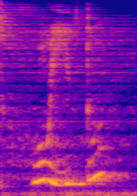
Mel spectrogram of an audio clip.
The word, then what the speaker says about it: ruído: Então, ruído, tanto que até se separa, é um hiato, ó, ruído.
